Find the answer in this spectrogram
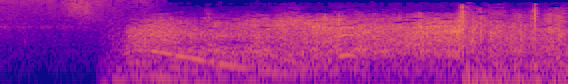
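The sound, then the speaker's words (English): After a brief quiet moment, heavy rumbling artillery fire erupts in Ukraine during the Russian invasion, with a loud booming blast near the end over the continuous roar. “Air raid sirens and explosions shattered the peace today.”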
